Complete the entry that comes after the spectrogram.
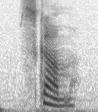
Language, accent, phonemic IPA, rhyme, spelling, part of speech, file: English, US, /skʌm/, -ʌm, scum, noun / verb, En-us-scum.ogg
- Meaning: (noun) A layer of impurities that accumulates at the surface of a liquid (especially molten metal or water)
